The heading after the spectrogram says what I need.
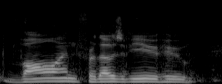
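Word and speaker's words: Gant: The last name is spelled G-A-N-T, but it's actually pronounced Vaughn for those of you who...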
